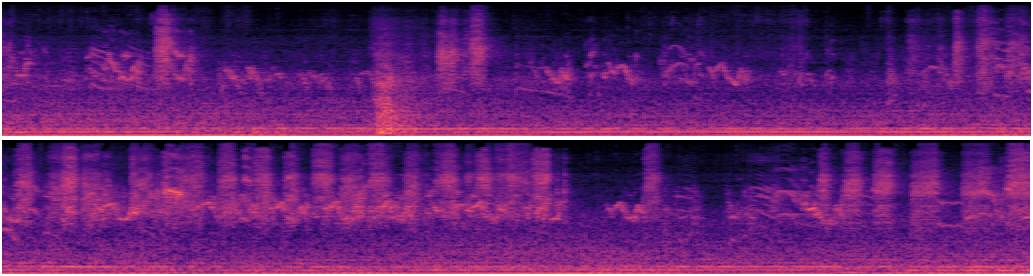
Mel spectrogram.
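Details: Breeding colony of budgerigars playing, a dense flock chatter of rapid high chirps, squeaks and warbles overlapping throughout, over a steady low electrical hum.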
